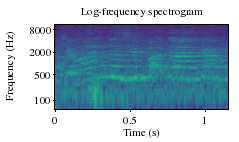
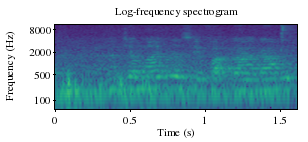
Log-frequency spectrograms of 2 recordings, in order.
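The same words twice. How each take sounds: First: The question is asked in a mocking tone. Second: The question is asked in a respectful tone. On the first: The asker intends to ridicule. "dia tanya dalam keadaan intonasi yang mengejek" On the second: The asker sincerely wants to know. "Bukannya dia datang"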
